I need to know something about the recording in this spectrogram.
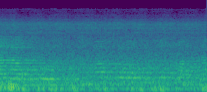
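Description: A steady low buzzing hum.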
